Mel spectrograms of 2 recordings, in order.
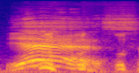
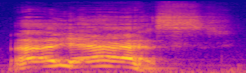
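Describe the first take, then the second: First: Loud, lighter client voice, not sage; Mister Johnson voice. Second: High, loud hammed-up sage exclamation; old sage voice. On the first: Acted. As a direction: reset into the client's voice. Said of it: "Hold on". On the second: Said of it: "not the old, old sage voice".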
